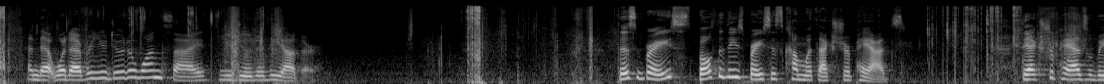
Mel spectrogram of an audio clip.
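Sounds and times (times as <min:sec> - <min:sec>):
velcro strap ripping open: 0:00.0 - 0:00.3, 0:01.1 - 0:02.9, 0:04.4 - 0:06.1, 0:09.0 - 0:10.9.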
